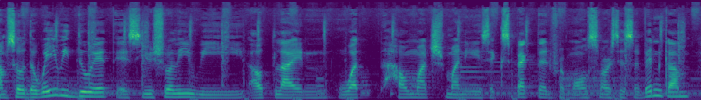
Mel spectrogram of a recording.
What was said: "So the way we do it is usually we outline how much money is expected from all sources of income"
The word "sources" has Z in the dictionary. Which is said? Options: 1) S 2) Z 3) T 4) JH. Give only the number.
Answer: 1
